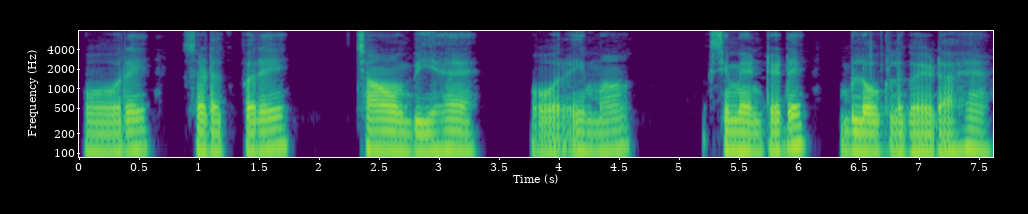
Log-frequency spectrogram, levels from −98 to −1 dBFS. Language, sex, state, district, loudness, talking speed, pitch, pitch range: Rajasthani, male, Rajasthan, Churu, -20 LUFS, 100 wpm, 105 Hz, 105-110 Hz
